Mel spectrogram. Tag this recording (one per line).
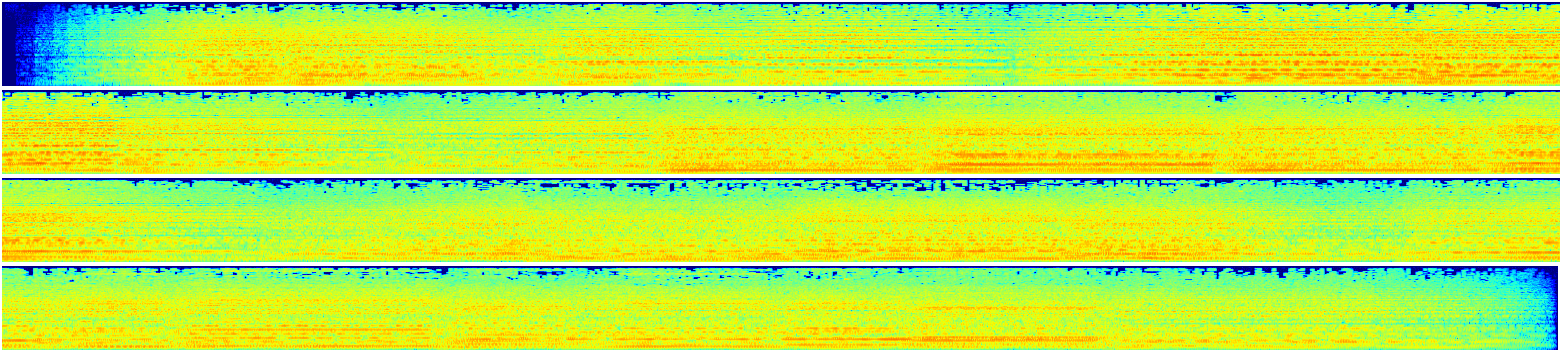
beautiful
cello
classic
classical
emotional
melancholic
music
orchestra
powerful
sad
song
strings
viola
violin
